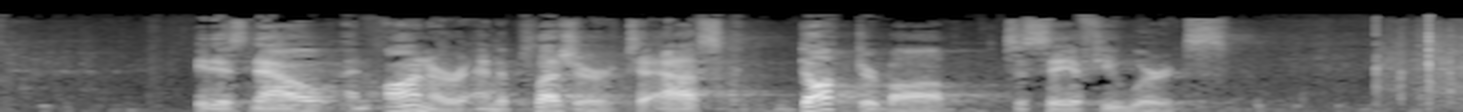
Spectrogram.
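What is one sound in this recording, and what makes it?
An older man speaks formally into a microphone in a large echoing hall.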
